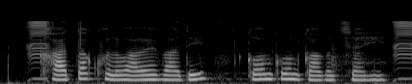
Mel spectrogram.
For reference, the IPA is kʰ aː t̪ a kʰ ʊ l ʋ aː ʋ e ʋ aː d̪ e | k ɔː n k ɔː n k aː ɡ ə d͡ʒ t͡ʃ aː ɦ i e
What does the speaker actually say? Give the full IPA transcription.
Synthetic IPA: kʰ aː t̪ a kʰ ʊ l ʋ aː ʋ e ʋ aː d̪ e | k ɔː n k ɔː n k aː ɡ ə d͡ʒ t͡ʃ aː ɦ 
